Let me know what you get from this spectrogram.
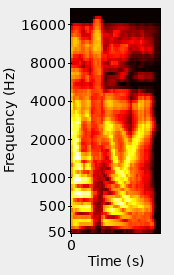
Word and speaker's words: Calafiore: Cody Cagliari. How do you say his last name? – Calafiore. – Yes, who is the big winner of Big Brother All-Stars.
